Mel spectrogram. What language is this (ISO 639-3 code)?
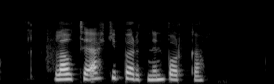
isl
